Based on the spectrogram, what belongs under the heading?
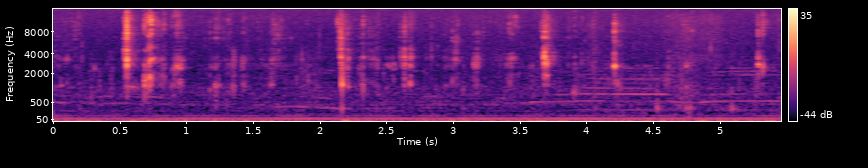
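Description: Close-miked biting and chewing of a crispy deep-fried rib: irregular crunches and wet mouth clicks, over a low steady hum.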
